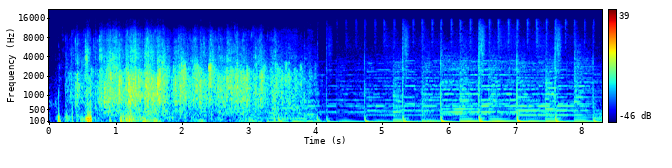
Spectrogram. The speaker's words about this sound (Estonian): aitäh, suur aplaus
